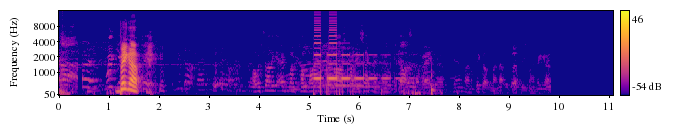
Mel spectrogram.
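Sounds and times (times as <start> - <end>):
ringing pulsing note: 5.1 - 7.0.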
